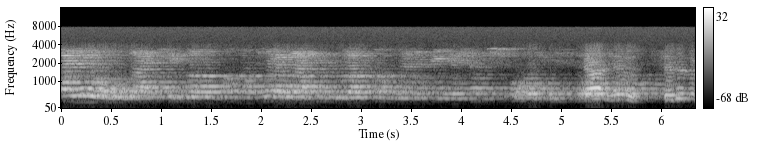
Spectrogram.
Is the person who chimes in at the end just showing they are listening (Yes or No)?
No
